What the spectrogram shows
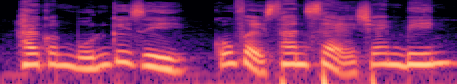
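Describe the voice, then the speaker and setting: A woman's voice: a little high, animated, brisk, dark tone, breathy edge. A woman voicing a stern young father who talks in a cold, curt, scolding way while reading a story aloud.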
